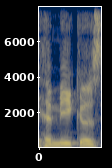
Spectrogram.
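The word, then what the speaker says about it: Himeko: Look, you have to say Himiko's name right. It's pronounced Himiko. You gotta draw out that E. Just like March showed us.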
